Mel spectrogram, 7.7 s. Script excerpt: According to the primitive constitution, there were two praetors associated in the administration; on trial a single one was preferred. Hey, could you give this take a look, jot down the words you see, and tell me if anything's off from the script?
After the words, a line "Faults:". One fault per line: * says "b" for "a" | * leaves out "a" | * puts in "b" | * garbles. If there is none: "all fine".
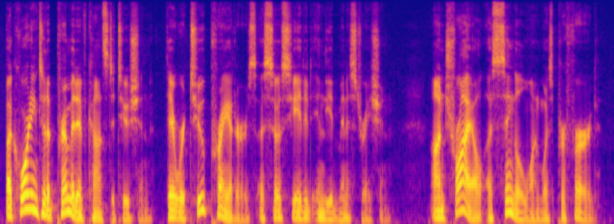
According to the primitive constitution, there were two praetors associated in the administration; on trial a single one was preferred.
Faults:
all fine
